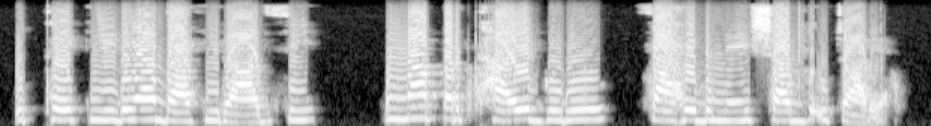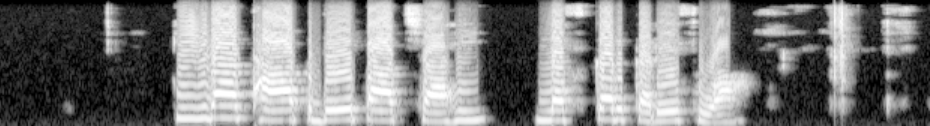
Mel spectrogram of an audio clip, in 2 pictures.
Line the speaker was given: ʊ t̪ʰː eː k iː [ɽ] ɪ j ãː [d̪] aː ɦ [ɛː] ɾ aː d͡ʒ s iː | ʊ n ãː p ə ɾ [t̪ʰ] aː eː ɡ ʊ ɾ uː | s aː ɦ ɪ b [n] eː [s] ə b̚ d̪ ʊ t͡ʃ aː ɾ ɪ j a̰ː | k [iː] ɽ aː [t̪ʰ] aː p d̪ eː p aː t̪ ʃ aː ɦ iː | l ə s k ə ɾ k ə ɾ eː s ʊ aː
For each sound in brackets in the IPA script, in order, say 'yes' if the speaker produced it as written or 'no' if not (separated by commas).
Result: yes, yes, no, yes, yes, no, yes, yes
